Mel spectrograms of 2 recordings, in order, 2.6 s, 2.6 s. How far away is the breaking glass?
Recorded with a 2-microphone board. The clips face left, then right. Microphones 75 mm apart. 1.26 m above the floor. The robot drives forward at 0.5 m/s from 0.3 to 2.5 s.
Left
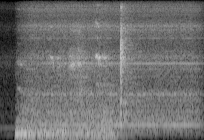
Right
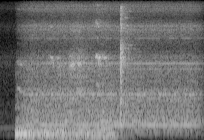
About 0.6 m.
